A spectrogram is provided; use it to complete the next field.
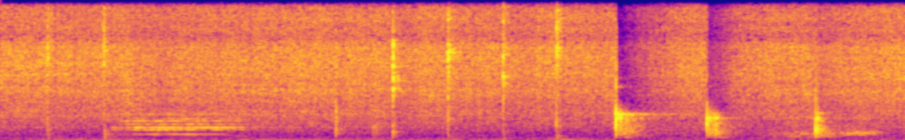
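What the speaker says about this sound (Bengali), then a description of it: "এখন এইগুলো সব একসঙ্গে আমি কিন্তু বেটে নেব।" Ginger, coriander, cumin and green chillies ground into a paste on a stone grinder: a few sharp scraping strikes near the end over a steady low kitchen hum, close and moderately loud.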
